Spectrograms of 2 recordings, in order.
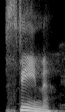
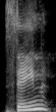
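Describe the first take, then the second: First: The vowel sounds like the one in 'seen'. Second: The vowel sounds like the one in 'rain'. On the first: The speaker calls it wrong. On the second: The speaker calls it right.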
